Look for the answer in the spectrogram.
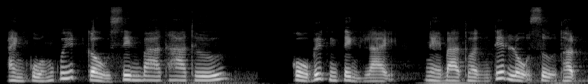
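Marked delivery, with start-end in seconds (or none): none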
